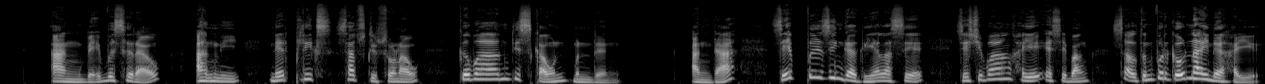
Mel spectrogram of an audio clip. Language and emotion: Bodo, happy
